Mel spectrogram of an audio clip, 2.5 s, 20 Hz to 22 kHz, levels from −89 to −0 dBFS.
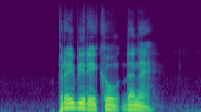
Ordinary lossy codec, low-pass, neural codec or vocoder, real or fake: none; 19.8 kHz; autoencoder, 48 kHz, 128 numbers a frame, DAC-VAE, trained on Japanese speech; fake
